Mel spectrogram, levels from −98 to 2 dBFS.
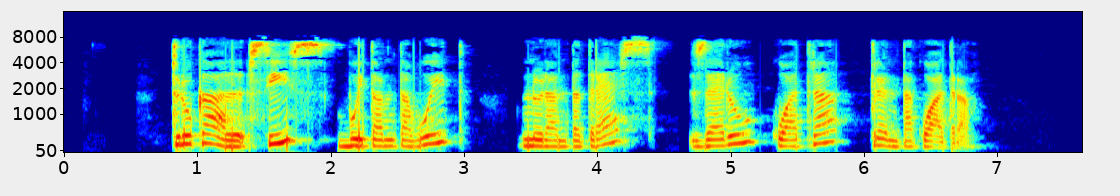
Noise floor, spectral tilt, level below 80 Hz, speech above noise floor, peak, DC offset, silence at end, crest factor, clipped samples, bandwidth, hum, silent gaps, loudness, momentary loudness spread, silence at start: -78 dBFS; -4 dB/octave; -48 dBFS; 63 dB; -2 dBFS; under 0.1%; 0.8 s; 16 dB; under 0.1%; 8.4 kHz; none; 3.33-3.39 s, 4.61-4.69 s; -16 LUFS; 10 LU; 0.8 s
